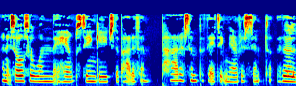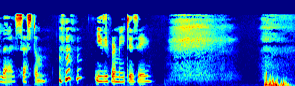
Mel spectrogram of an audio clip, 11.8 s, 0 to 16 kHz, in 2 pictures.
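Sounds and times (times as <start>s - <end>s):
speech: 0.2s - 9.7s
slow restful breathing of the kind used during sleep: 9.3s - 11.8s.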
